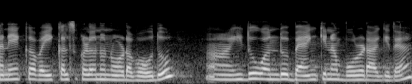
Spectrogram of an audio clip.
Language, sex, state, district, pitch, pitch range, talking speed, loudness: Kannada, female, Karnataka, Koppal, 230 Hz, 210-240 Hz, 145 wpm, -14 LUFS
